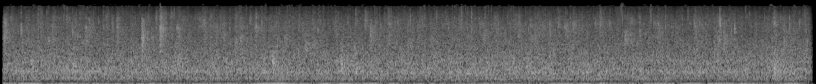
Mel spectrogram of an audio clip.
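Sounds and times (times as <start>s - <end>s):
medium rain on a street: 0.0s - 8.1s.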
